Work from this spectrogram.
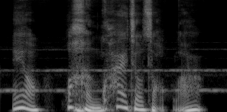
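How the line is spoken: Hurried. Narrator (Chinese): 陈月急忙说

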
